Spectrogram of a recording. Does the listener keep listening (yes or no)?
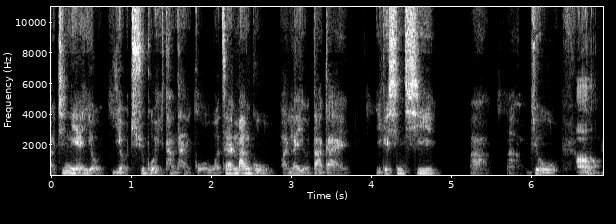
yes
